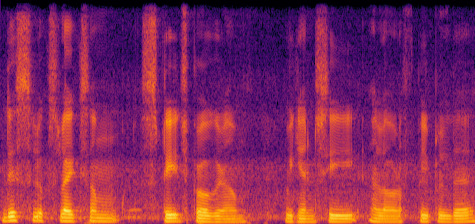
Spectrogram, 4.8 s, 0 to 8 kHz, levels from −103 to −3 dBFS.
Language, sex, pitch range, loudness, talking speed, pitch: English, male, 105-120 Hz, -20 LUFS, 175 wpm, 110 Hz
